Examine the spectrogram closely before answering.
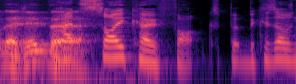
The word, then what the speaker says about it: Psycho: idiot as a kid, I kept pronouncing it Physico Fox. Physico? How do you even... Because it was Psycho, C-H-Y, whatever, but I didn't realise PH was spelt...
